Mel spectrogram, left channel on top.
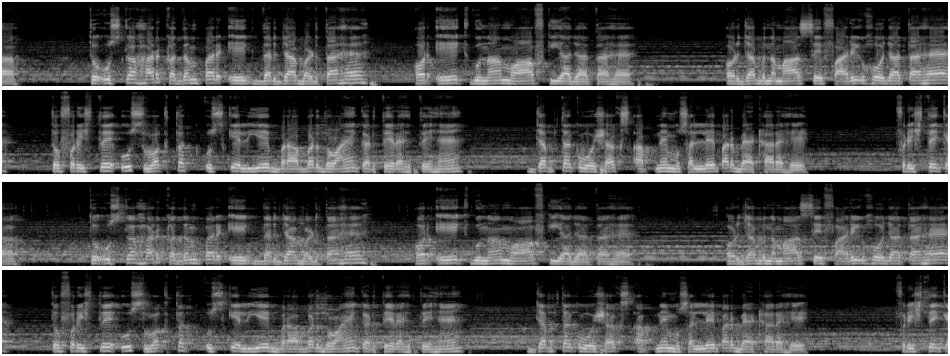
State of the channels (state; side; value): normal; both; correlation 0.69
